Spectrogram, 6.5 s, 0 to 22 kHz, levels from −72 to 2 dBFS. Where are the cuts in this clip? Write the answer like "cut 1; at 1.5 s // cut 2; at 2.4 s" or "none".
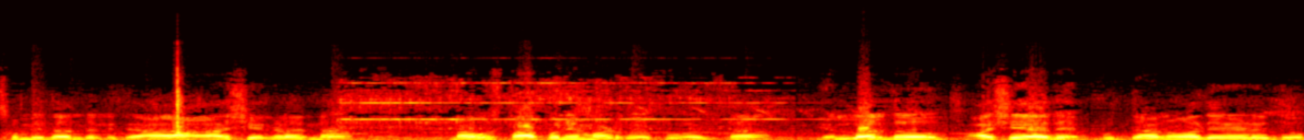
cut 1; at 4.0 s // cut 2; at 4.8 s // cut 3; at 5.5 s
